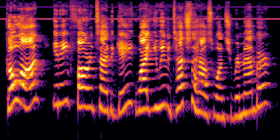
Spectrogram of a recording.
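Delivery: high, loud goading call; a sister loudly daring her brother; taunting shout. A narrator's reading. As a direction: dare him loudly. Scout taunts Jem to fetch tire.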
